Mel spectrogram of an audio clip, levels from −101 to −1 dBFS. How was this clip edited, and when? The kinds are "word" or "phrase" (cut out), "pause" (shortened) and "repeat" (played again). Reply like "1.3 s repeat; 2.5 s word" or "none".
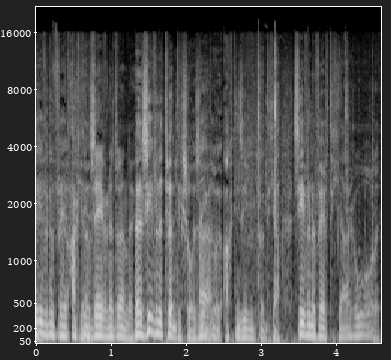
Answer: none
